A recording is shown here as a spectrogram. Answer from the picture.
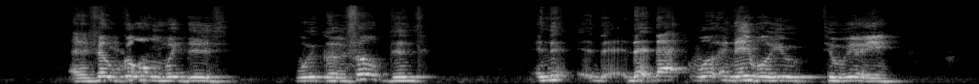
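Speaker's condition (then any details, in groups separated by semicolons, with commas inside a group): Cerebral palsy; school speaking device declined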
